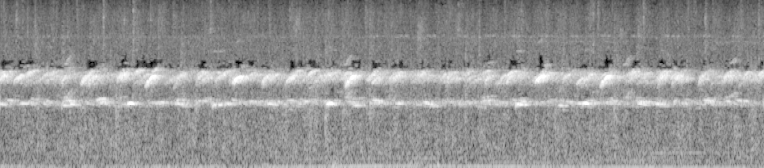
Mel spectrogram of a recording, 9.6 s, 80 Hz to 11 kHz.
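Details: Night chorus of coqui frogs in rain in a Hawaii rainforest, Pahoa, October 2021; many frogs give overlapping paired whistles, short lower tone followed by an upswept higher note, continuous and dense, with faint rain patter beneath.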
